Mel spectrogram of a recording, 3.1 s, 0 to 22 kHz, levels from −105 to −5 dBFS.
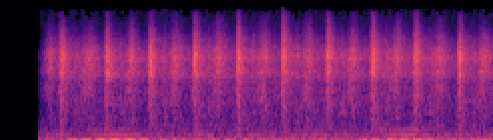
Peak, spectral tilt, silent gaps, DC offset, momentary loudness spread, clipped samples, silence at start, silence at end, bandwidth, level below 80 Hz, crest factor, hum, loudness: -18 dBFS; 0.5 dB/octave; none; under 0.1%; 3 LU; under 0.1%; 0.25 s; 0 s; 16 kHz; -56 dBFS; 20 dB; none; -36 LUFS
